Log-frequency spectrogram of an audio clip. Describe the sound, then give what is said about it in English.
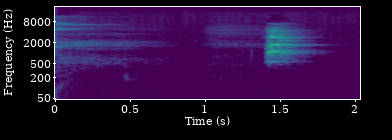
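A single sharp dog bark rings out clearly partway through, preceded by a fainter, trailing whine-like sound and otherwise quiet surroundings. “oh, sorry my dog's barking.”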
